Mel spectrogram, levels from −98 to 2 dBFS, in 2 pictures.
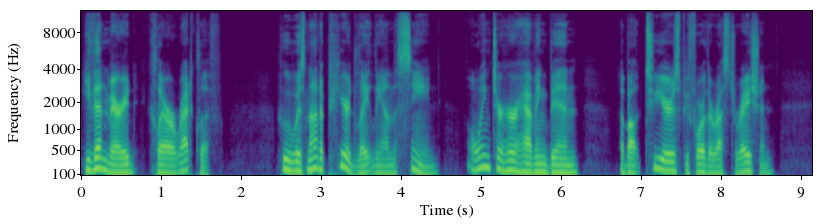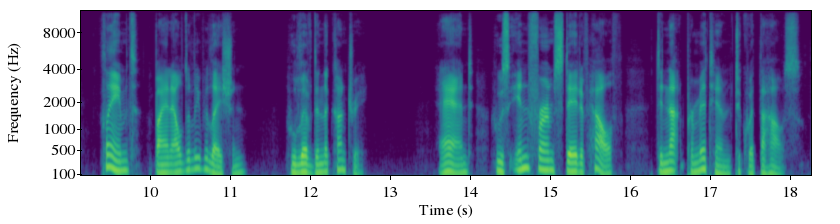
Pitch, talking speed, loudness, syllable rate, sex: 130 Hz, 160 wpm, -23 LUFS, 5.7 syllables/s, male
